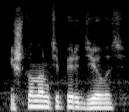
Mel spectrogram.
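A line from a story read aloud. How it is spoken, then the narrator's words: Quiet question. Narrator (Russian): тихо спросила Оля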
